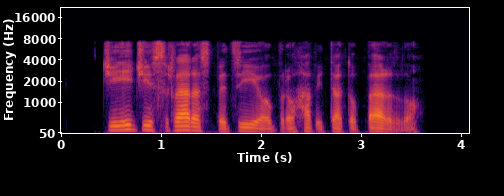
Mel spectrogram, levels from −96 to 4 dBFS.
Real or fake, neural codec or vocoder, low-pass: fake; codec, 16 kHz, 4.8 kbps, FACodec; 7.2 kHz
